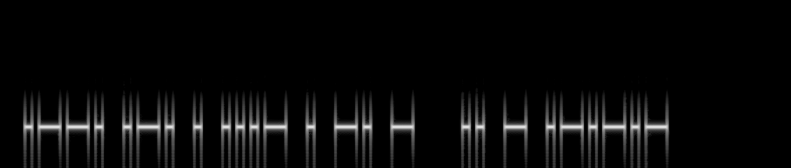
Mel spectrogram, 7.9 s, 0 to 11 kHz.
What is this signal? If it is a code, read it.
Morse code, heard as a keyed tone, about 17 wpm, 700 Hz. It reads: PREVENT IT.
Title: Sentences from Top 1100 Words 17wpm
